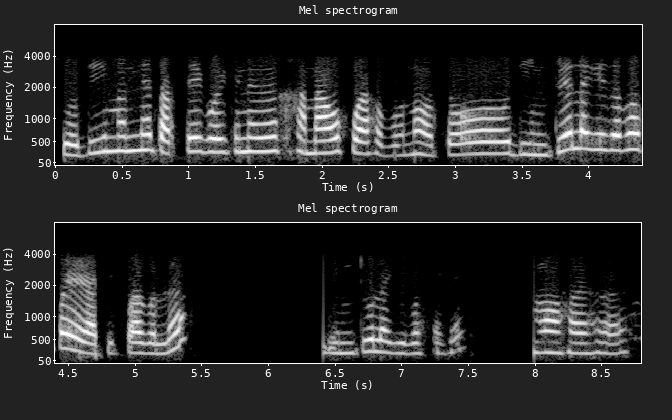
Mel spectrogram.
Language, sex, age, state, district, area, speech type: Assamese, female, 30-45, Assam, Morigaon, rural, conversation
